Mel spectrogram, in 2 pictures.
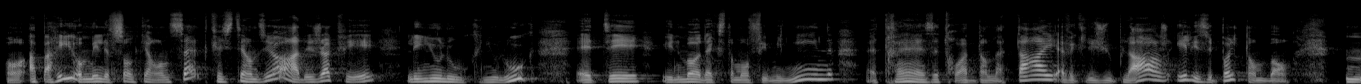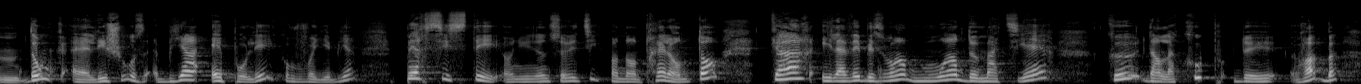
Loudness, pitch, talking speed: -30 LUFS, 140 Hz, 135 wpm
